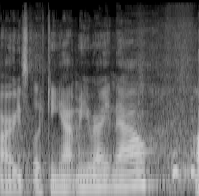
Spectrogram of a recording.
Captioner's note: brief laughter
